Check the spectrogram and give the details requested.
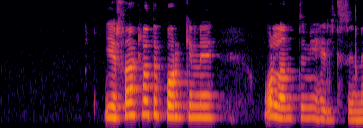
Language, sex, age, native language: Icelandic, female, 40-49, Icelandic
